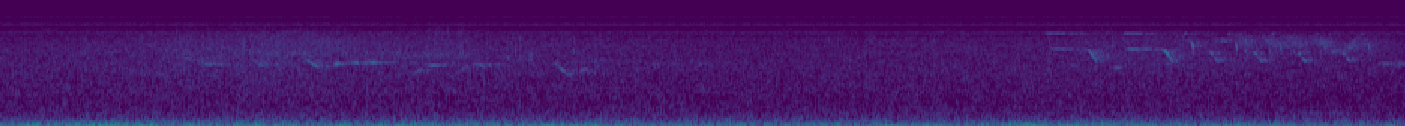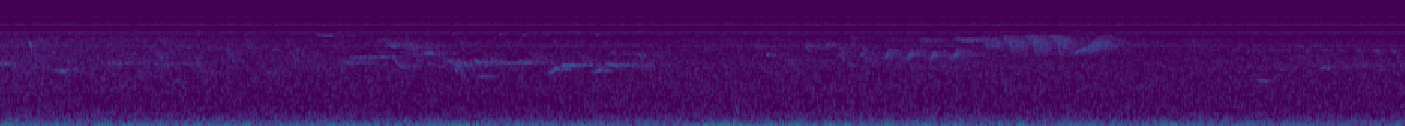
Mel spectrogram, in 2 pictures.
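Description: Faint bird song: short clusters of high chirps and sweeps, heard four times, over a steady low rumble.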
